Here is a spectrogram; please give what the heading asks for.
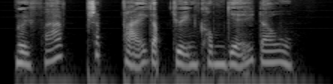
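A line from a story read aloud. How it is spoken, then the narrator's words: Quiet, emotional. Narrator (Vietnamese): Thiếu tá Betty lộ vẻ xúc động, khẽ bảo Saint-Denis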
